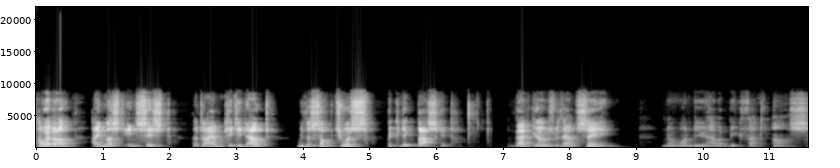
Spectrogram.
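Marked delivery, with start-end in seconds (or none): 9.4-11.6 muttered under breath, much quieter and lower. A character speaks aside while addressing his sire, muttering under breath. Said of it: "I wish you would stop mumbling under your breath".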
